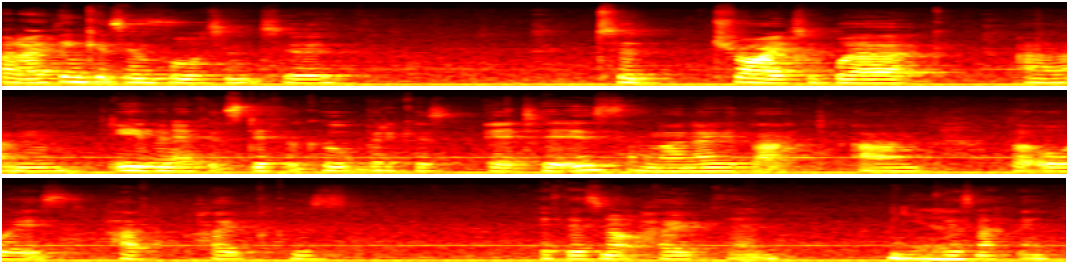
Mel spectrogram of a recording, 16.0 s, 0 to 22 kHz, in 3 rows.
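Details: Aphasia after a stroke 10 years ago at age 18; she still finds speech and reading difficult and says her speech is not perfect.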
